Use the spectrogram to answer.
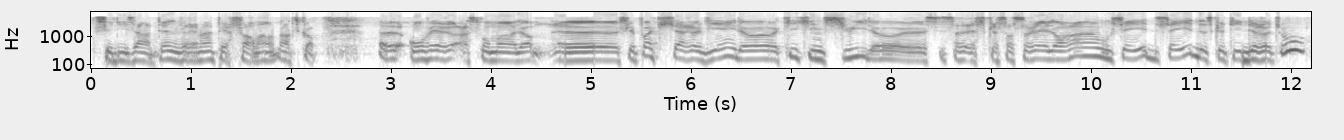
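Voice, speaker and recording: A man with a Quebec French accent chatting casually on amateur radio, haltingly and repeating words. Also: a little high, gravelly. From Quebec, Canada. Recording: faint noise, clicks on radio contact.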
